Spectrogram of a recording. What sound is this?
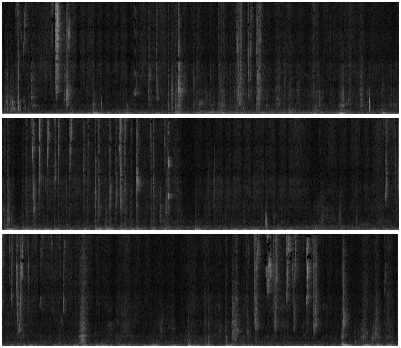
cleaning the fridge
